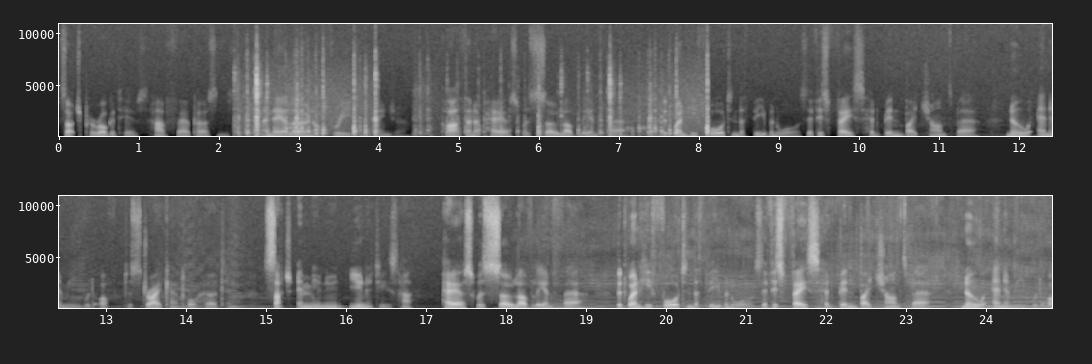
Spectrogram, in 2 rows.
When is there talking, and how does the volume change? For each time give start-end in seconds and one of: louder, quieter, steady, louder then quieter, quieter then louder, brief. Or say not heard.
0.0-24.7 louder.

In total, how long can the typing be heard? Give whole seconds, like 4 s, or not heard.
6 s.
